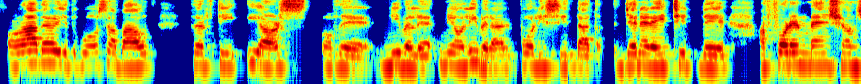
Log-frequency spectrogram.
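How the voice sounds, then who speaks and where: Woman giving a careful talk. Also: medium pitch. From Chile. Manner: careful, measured, with frequent fillers and self-corrections. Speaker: academic researcher. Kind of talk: recorded conference presentation.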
